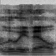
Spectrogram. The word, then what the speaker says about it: Louisville: It's pronounced L-U-A-V-U-L, Louisville.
